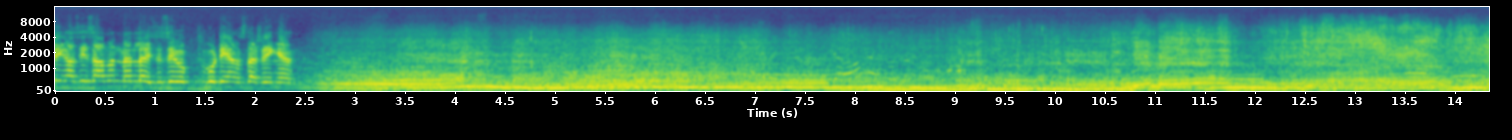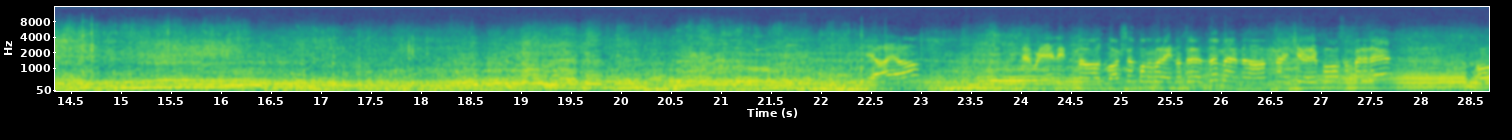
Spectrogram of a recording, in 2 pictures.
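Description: Racing car engines roar and rev outdoors.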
